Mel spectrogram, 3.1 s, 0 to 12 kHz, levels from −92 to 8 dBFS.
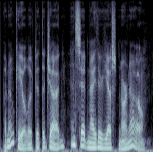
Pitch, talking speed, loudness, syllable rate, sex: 110 Hz, 215 wpm, -15 LUFS, 5.6 syllables/s, male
